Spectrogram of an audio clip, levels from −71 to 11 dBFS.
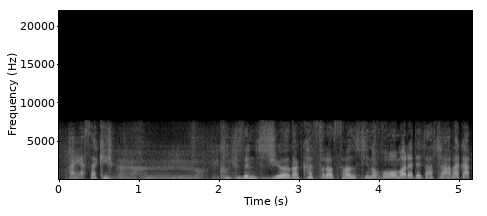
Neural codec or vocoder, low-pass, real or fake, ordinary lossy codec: codec, 16 kHz, 0.5 kbps, X-Codec, WavLM features, trained on Multilingual LibriSpeech; none; fake; none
